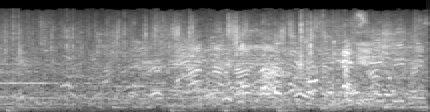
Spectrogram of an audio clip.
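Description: Crowd chatter: many overlapping voices, children's among them, getting denser and louder about a second and a half in.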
